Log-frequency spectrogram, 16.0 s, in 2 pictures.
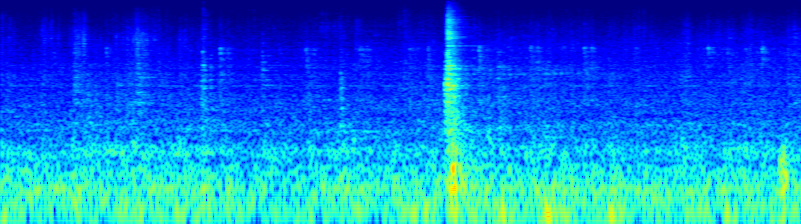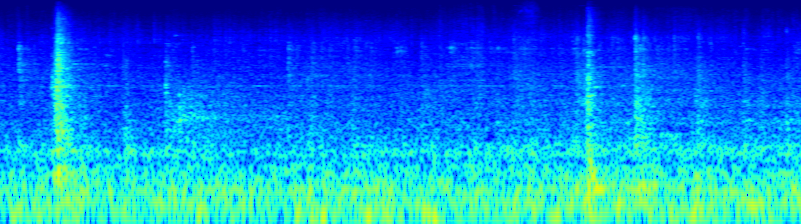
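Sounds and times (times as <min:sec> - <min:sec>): train wheels rumbling on rails: 0:00.0 - 0:16.0
loud metal clanks: 0:07.9 - 0:15.2.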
